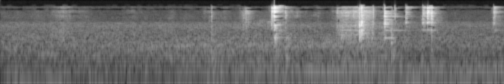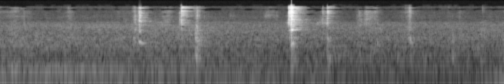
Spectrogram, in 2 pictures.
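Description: Sharp metallic clinks and taps as a steel workpiece is handled and repositioned on a workbench: a cluster about two seconds in and one louder clink near six seconds. Underneath, a low steady rumble of wind on the microphone.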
